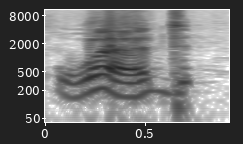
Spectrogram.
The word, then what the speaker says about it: word: Es, una es word, word, y la otra tiene una L, world. Es world.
